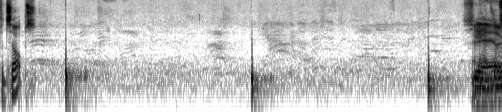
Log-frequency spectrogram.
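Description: Darts thud into a dartboard one after another.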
